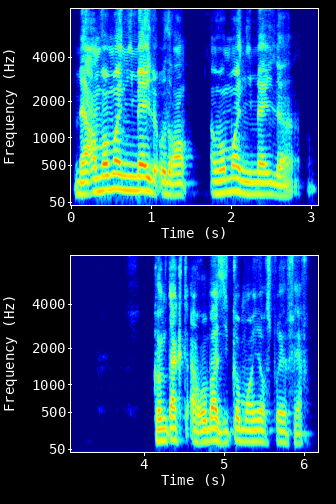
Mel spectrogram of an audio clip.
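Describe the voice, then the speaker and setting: His voice is mid-range and moderately paced as he casually responds to viewers on a live stream. The man, in his thirties and nursing a cold, talks from a small room via video call with a desk microphone, conversational and relaxed, pausing often.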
